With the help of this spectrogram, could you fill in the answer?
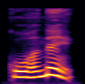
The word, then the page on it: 国内: guó nèi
